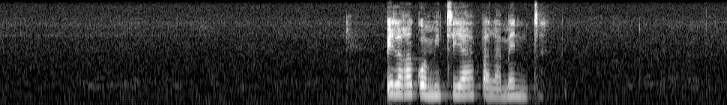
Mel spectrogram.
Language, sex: Northern Sotho, female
